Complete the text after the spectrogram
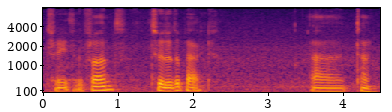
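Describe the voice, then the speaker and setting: A man with a non-native English accent talks slowly in a low, mellow voice while he opens card packs at his desk. His speech is halting and chatty, with restarts and little laughs, and a faint room hum sits behind him. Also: creaky. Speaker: card-opening channel host. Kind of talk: casual card-opening commentary.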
